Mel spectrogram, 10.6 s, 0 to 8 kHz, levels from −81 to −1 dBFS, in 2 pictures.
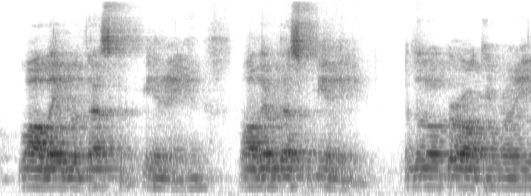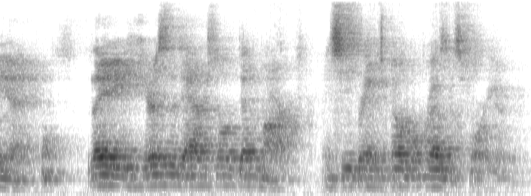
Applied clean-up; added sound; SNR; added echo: neural separator model SepFormer DNS4.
